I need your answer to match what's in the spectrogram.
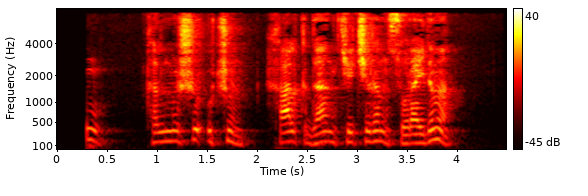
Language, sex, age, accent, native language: Uzbek, male, 25-34, Qashqadaryo, Uzbek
